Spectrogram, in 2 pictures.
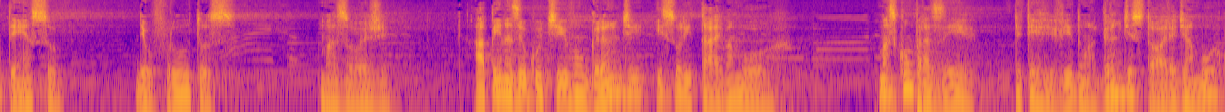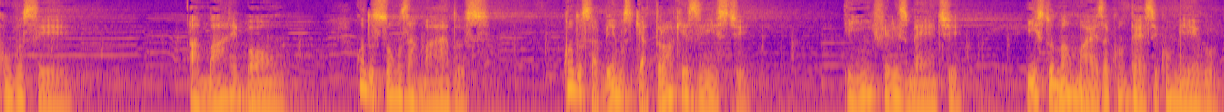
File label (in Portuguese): Romântica Com Saudades da Ex, M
